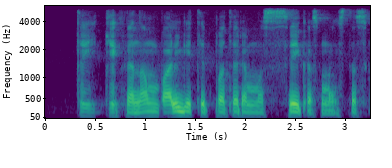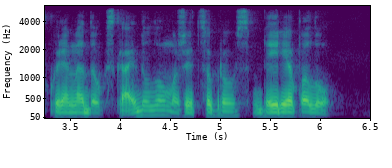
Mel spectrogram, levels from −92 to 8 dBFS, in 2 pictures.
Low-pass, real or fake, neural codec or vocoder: 5.4 kHz; real; none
